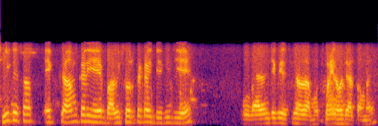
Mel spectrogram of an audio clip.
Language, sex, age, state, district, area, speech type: Urdu, male, 30-45, Telangana, Hyderabad, urban, conversation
